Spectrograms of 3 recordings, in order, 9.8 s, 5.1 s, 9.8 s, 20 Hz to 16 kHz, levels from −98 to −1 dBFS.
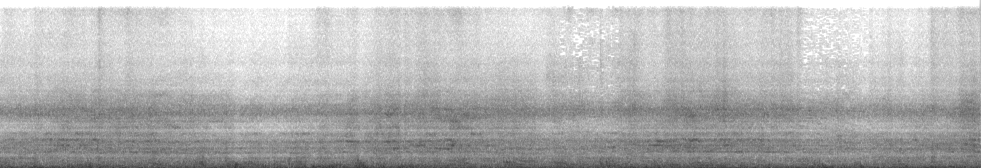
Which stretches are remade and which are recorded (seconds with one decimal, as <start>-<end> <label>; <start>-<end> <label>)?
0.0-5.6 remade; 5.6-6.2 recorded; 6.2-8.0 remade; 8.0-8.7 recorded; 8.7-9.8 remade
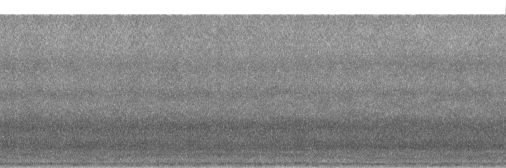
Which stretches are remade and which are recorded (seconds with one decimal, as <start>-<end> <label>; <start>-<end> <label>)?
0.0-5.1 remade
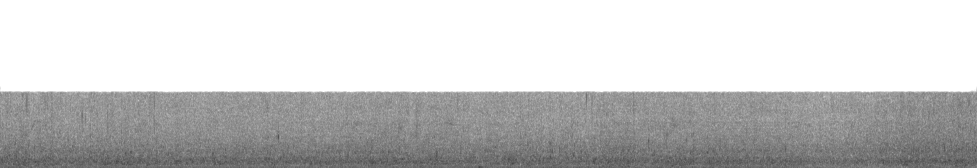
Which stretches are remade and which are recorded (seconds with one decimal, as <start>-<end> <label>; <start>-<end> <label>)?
0.0-1.4 recorded; 1.4-5.2 remade; 5.2-6.1 recorded; 6.1-8.1 remade; 8.1-9.8 recorded

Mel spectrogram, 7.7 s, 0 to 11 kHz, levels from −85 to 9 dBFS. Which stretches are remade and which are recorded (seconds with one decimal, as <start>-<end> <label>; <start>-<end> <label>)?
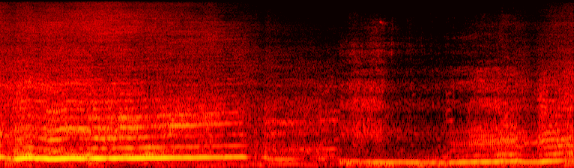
0.0-4.3 remade; 4.3-6.9 recorded; 6.9-7.7 remade

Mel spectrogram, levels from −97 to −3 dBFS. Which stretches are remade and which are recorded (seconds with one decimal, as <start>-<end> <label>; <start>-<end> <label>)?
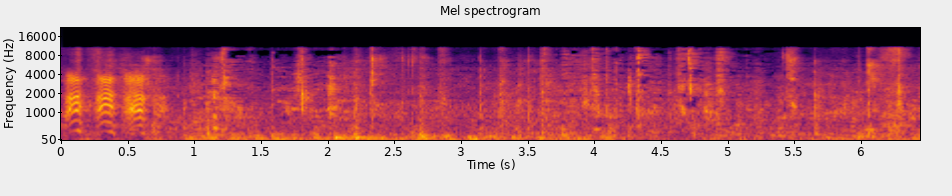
0.0-1.0 remade; 1.0-2.1 recorded; 2.1-3.7 remade; 3.7-5.4 recorded; 5.4-6.4 remade

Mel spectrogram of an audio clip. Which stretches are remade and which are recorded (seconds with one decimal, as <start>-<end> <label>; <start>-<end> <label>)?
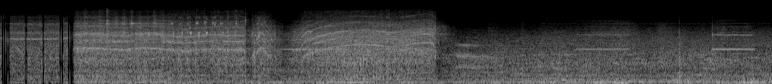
0.0-1.7 remade; 1.7-5.4 recorded; 5.4-7.7 remade

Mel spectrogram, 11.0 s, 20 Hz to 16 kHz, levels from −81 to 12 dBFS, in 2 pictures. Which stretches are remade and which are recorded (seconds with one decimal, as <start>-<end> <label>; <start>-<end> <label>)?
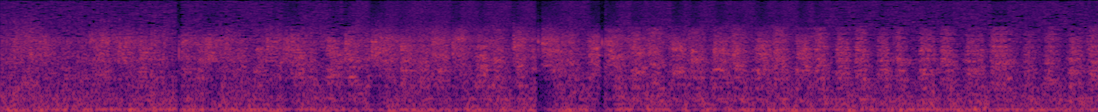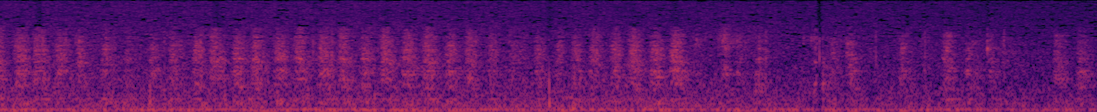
0.0-1.8 recorded; 1.8-4.1 remade; 4.1-11.0 recorded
